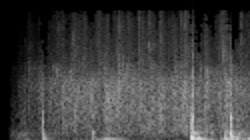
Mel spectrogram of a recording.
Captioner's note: applause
